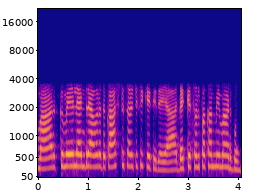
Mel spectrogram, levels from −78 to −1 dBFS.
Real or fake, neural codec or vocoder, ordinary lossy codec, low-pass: real; none; none; 3.6 kHz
